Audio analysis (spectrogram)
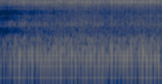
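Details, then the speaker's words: Honda Supra motorcycle, small single-cylinder, held at full throttle: steady low putter that never climbs, rpm won't rise and bike won't move; oil pump gear stripped bare and cam gear worn. "Gigi pompa olinya ini sampai gundul. Terus gear sentriknya sampai haus lah."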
